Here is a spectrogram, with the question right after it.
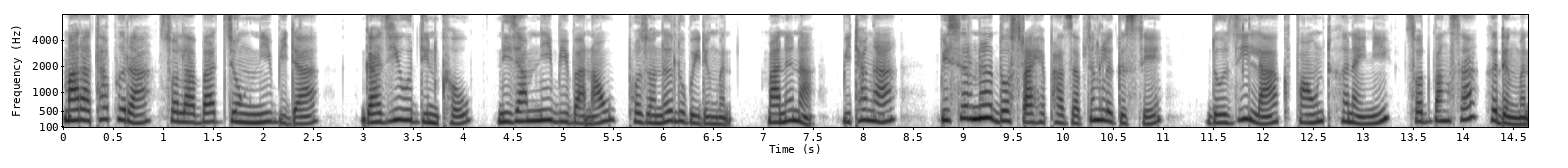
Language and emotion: Bodo, neutral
